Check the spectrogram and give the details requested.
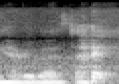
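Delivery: ordinary talk, nothing marked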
